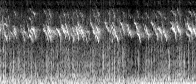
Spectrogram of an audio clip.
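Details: A brood of baby chicks peeping continuously, high thin notes that drop in pitch, overlapping in an uneven chatter against a faint background hum.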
